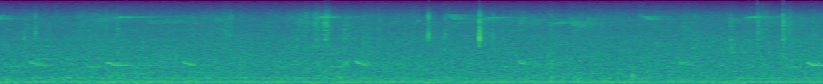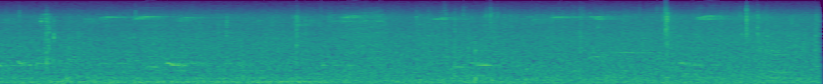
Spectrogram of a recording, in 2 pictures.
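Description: Small birds chirping throughout, short high notes repeating every second or so, with a few sharp clicks here and there.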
